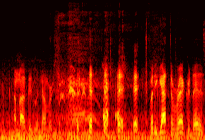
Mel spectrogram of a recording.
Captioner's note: both laugh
